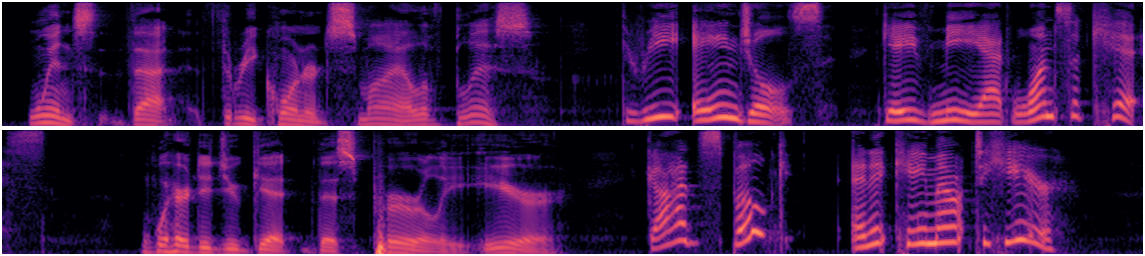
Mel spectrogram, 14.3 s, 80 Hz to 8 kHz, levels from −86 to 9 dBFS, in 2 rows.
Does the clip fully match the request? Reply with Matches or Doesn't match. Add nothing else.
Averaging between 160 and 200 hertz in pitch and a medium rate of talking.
Doesn't match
